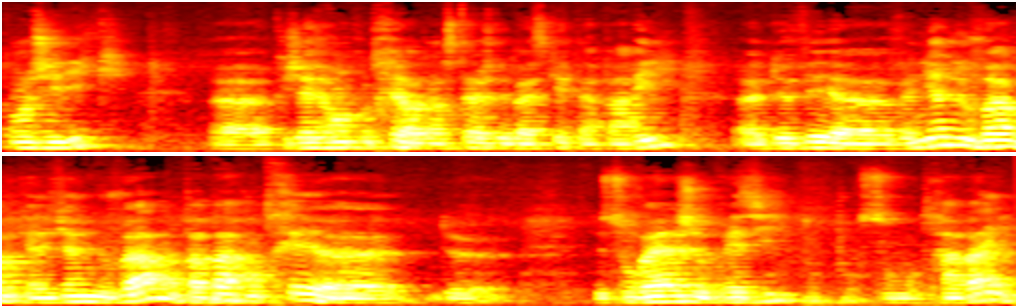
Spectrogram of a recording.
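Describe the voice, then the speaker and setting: A man giving a candid personal testimony, reflective and unhurried, at a middle pitch. He is picked up from a distance, and the room echoes heavily around him. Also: a little mellow. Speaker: speaker giving a talk.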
